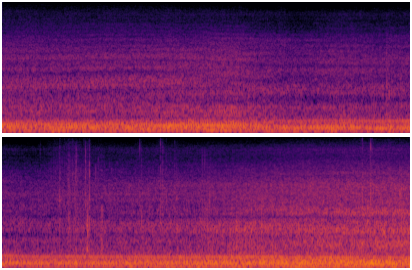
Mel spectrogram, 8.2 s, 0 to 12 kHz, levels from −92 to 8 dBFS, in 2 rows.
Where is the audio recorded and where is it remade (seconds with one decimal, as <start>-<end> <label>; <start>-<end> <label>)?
0.0-3.3 recorded; 3.3-3.8 remade; 3.8-6.1 recorded; 6.1-7.3 remade; 7.3-8.2 recorded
